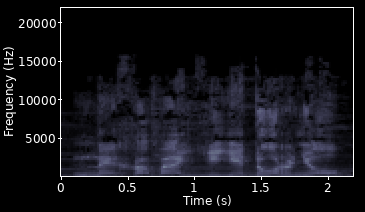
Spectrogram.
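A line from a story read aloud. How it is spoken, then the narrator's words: Shriek. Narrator (Ukrainian): заверещала місіс Фік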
